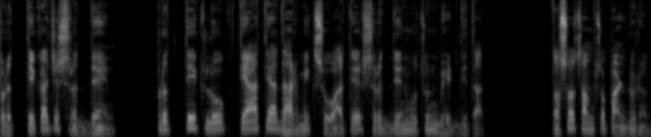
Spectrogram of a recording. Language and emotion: Goan Konkani, neutral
